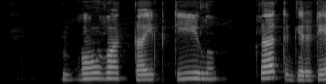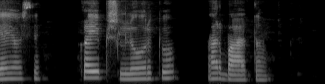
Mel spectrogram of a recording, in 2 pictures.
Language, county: Lithuanian, Alytus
